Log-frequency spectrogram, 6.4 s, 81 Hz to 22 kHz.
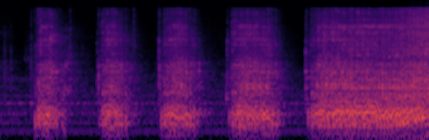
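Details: Tecumseh TC300 two-stroke ice auger after new rings, with the choke off: surges up and dies back about once a second for four cycles, then holds a steady high buzz; carb tuning issue suspected.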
